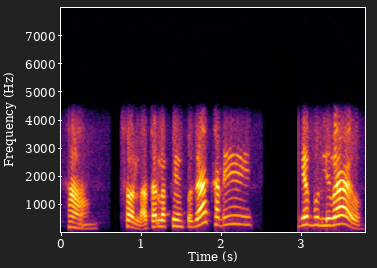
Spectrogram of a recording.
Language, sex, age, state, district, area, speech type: Odia, female, 45-60, Odisha, Angul, rural, conversation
